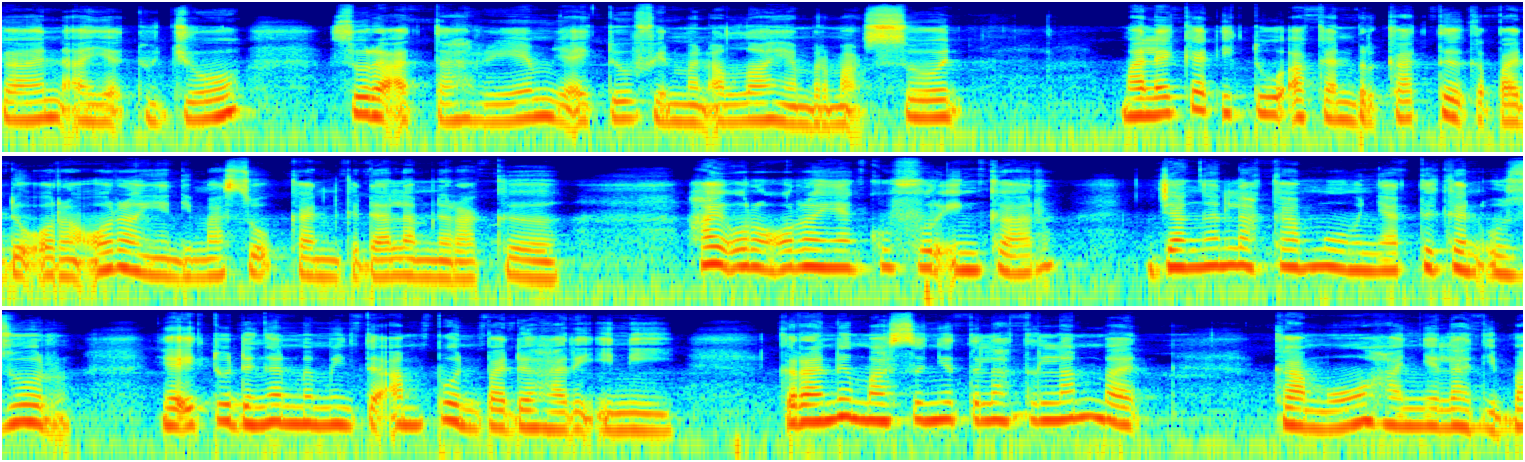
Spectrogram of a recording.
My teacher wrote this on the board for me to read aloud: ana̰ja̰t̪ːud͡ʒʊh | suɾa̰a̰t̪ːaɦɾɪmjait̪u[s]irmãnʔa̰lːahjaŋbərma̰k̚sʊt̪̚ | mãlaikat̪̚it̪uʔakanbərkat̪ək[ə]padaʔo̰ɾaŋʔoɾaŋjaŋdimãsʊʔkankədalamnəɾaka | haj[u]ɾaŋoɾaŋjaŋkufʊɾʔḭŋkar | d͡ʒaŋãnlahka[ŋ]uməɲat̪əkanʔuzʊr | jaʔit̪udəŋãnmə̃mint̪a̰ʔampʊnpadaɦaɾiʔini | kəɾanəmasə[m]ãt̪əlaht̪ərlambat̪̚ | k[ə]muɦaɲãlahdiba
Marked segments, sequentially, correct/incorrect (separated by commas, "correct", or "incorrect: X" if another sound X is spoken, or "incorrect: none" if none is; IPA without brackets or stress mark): incorrect: f, correct, incorrect: o, incorrect: m, incorrect: ɲ, incorrect: a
